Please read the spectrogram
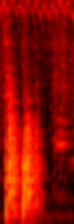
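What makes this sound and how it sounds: A freshly baked sourdough loaf, just out of the oven, is turned over and tapped three times on its bottom crust, giving short, dull, hollow-sounding thuds. The hollow sound shows the loaf is baked through and done.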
